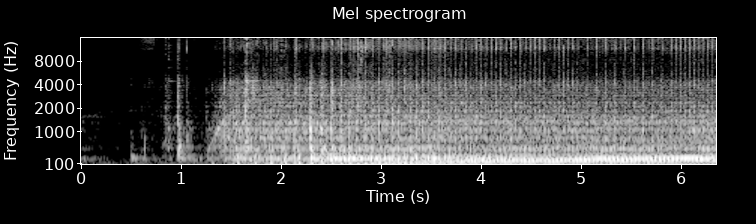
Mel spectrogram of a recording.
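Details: New Harbor Freight Predator 212 chipper shredder that would only run on choke, after the fix: pull-start catches after a second with choke about halfway, settles into steady even beat about 3.5 per second; runs smoothly.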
